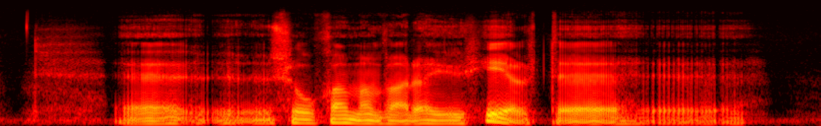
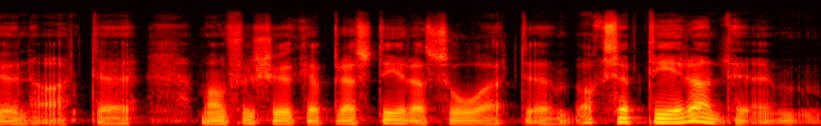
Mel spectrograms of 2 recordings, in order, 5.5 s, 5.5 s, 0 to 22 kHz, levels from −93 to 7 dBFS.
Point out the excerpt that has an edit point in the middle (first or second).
second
